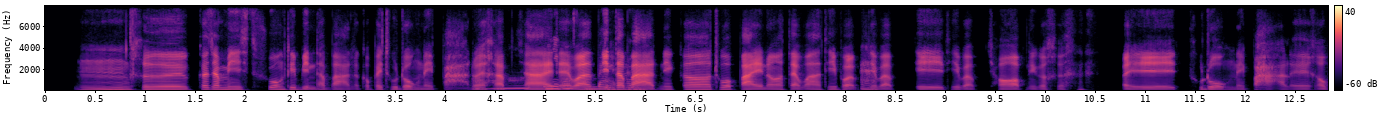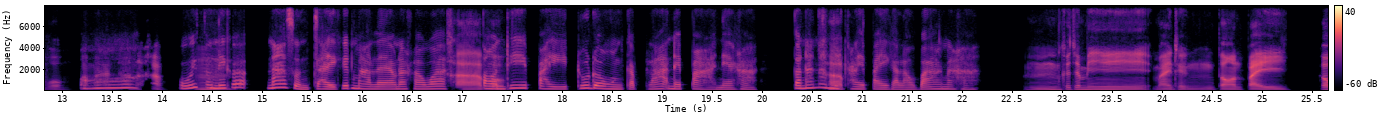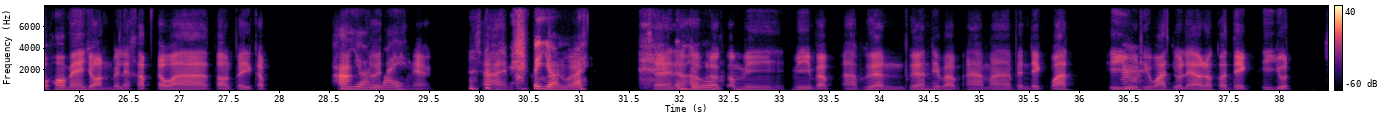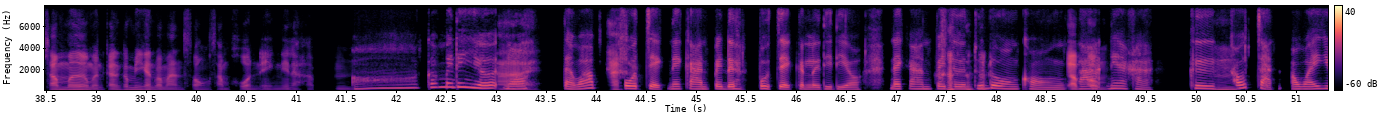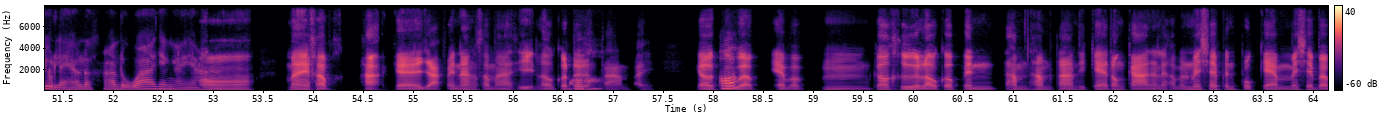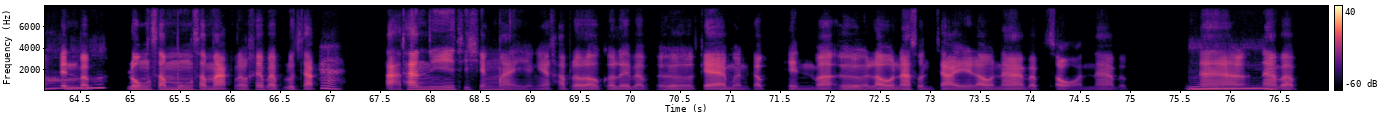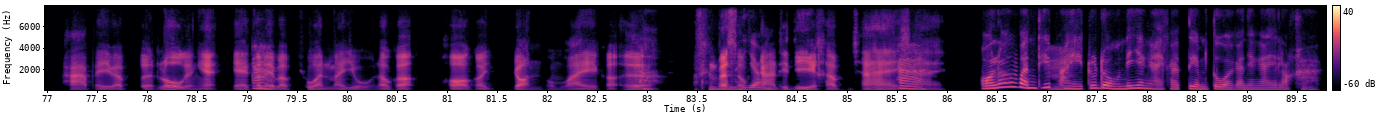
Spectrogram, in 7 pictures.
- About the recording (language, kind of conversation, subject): Thai, podcast, คุณมีเรื่องผจญภัยกลางธรรมชาติที่ประทับใจอยากเล่าให้ฟังไหม?
- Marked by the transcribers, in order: chuckle; anticipating: "อ้อ อุ๊ย ! ตรงนี้ก็น่าสนใจขึ้นมาแล้วนะคะ"; laughing while speaking: "ไปหย่อน"; laugh; laughing while speaking: "เอาไปหย่อนไว้"; laughing while speaking: "เดิน"; laugh; laughing while speaking: "เป็น"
